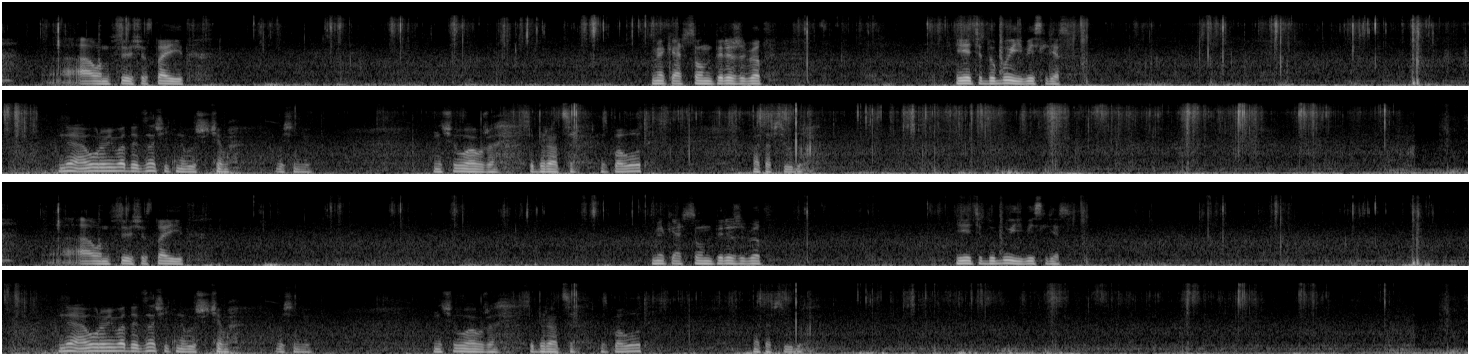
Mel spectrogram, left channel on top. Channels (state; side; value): normal; both; correlation 0.88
